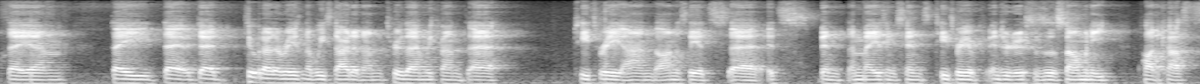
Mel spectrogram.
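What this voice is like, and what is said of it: Smooth-sounding accent. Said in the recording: “He sounds so much better. ... So much smoother. It's the accent.”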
